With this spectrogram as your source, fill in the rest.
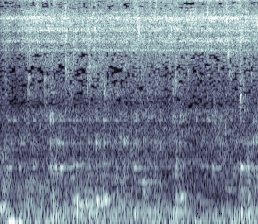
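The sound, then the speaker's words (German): A tap runs steadily with a broad, hissing rush of water, broken by soft splashing and irregular sloshes as hands are washed beneath the stream. No voices. “Jetzt wasche ich mir ein bisschen die Hände.”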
